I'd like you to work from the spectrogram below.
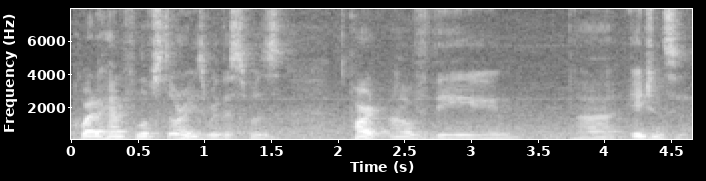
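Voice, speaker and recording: A man in his thirties teaches a class in a small, echoey room with background noise, lecturing informally with digressions, fillers, asides and sardonic jokes. His mid-range voice keeps a steady tone at a moderate pace.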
